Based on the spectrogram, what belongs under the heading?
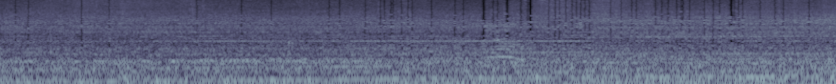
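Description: Passenger train running along the track, heard from inside the coach as a steady low rumble of wheels and running gear.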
